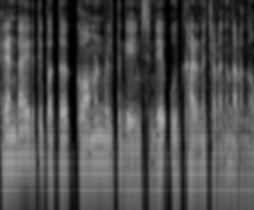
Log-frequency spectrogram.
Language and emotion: Malayalam, neutral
